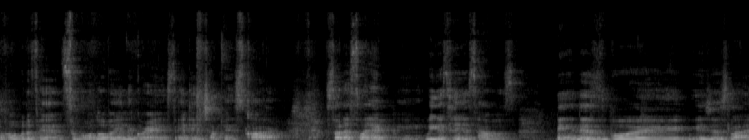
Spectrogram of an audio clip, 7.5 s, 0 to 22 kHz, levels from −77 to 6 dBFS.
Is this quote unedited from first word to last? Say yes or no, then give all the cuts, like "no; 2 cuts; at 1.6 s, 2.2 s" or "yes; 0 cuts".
no; 1 cut; at 5.6 s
